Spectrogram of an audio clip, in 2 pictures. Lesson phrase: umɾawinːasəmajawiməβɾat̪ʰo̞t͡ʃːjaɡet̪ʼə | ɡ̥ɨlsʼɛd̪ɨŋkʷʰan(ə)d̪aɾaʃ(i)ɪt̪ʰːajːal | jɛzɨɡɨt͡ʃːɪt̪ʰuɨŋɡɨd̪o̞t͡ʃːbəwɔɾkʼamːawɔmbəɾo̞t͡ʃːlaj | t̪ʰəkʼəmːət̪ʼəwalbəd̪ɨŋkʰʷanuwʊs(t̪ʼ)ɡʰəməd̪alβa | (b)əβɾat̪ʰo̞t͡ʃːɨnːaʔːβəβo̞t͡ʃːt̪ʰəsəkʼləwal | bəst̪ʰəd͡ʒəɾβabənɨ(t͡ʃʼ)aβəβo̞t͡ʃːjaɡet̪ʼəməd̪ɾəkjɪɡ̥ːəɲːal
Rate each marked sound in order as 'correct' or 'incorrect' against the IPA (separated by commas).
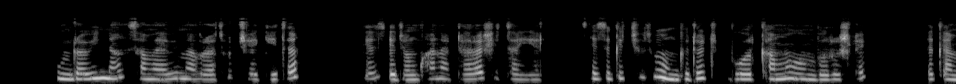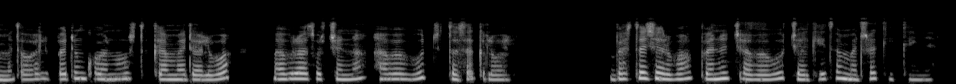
incorrect, incorrect, correct, incorrect, correct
